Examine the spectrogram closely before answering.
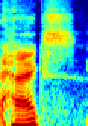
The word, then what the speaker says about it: HEX: Is it HEX? Does it start with an yes, H? It rhymes with it sex.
